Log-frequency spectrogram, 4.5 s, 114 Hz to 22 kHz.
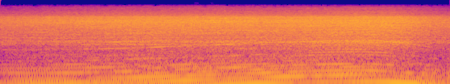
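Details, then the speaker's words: BMW E46 M3 S54 straight-six after a VANOS rebuild and valve cover gasket job. A smooth, even idle climbs cleanly through two quick revs and settles back with no tick or knock; running as smooth as ever. "The engine is running as smooth as it's ever been. It's just amazing. It's like a completely new sound, a new feel."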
